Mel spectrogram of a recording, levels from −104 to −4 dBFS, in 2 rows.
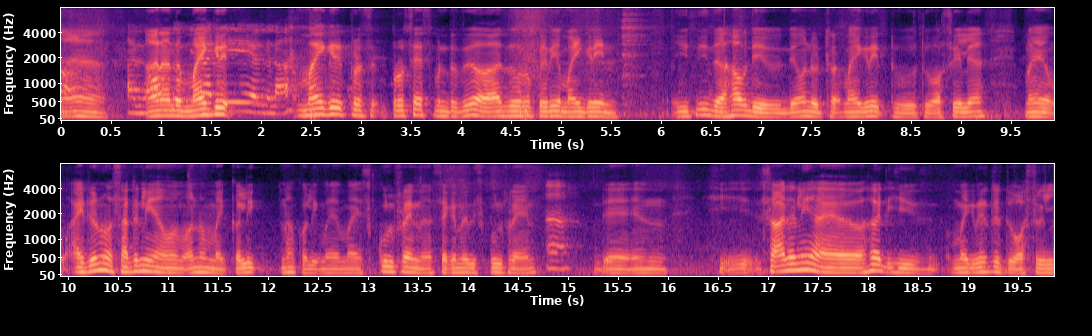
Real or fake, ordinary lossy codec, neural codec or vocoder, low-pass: real; none; none; none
